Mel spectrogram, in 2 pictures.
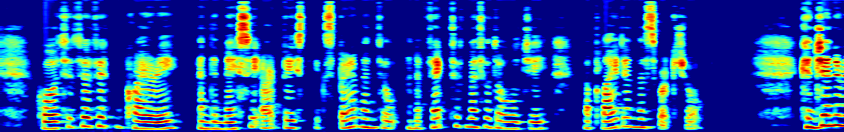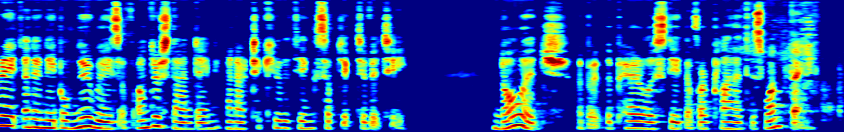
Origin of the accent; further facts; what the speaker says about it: Scotland, United Kingdom; a poem from my home country of Scotland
